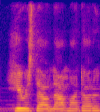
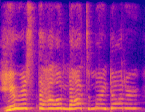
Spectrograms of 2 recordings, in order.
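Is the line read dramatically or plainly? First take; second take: plainly; dramatically. First: It is read plainly, without drama. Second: It is read in a dramatic, theatrical way.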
